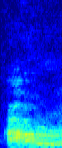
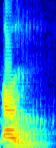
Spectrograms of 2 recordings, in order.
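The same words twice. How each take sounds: First: The r vibrates softly without a hard tongue tap. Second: The r is a hard trill with tongue taps. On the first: The speaker calls it right. "Say arr" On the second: The speaker calls it wrong. "Don't say arr"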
